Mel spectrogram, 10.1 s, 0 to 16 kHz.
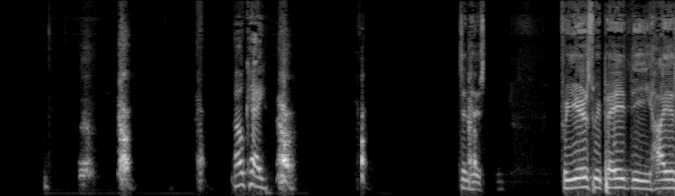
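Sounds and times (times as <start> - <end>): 
speech: 0.6 - 2.0, 3.5 - 4.3, 6.9 - 7.4, 8.4 - 10.1
dogs barking in sharp bursts: 1.2 - 2.0, 2.9 - 3.1, 4.1 - 4.5, 6.9 - 7.2.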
